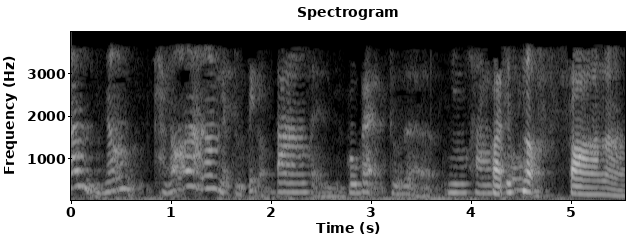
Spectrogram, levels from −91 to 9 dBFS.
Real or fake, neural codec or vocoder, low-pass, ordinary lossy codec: fake; codec, 16 kHz, 4 kbps, FreqCodec, smaller model; 3.6 kHz; MP3, 24 kbps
